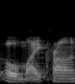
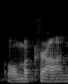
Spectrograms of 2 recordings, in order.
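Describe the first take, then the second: First: It is said with a British pronunciation. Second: It is said with an American pronunciation. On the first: "or Omicron if you're in uh, the U K" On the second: "it's pronounced Omicron in the United States"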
